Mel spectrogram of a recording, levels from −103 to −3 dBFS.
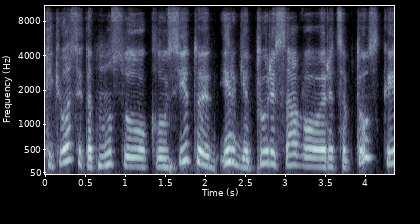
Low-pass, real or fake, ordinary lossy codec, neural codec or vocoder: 9.9 kHz; real; Opus, 16 kbps; none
